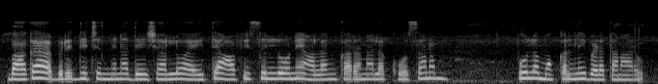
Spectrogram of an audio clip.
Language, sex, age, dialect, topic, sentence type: Telugu, female, 25-30, Central/Coastal, agriculture, statement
